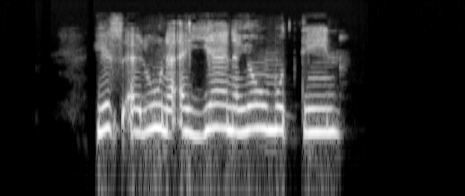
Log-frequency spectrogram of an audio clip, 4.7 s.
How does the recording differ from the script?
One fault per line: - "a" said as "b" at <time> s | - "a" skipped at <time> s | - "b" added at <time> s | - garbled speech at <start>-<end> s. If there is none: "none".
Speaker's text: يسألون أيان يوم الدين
none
